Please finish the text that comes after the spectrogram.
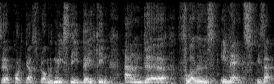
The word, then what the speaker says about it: Dakin: My name's Steve Dakin, and people call me Deakin, they call me Dakin, and it drives me nutty.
